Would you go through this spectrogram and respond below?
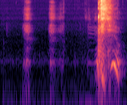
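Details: Fourth in a long counted run of repeated sneezes: two soft, breathy build-up sounds, then one loud explosive sneeze with a voiced ending.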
